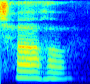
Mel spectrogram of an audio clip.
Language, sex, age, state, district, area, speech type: Odia, female, 45-60, Odisha, Kandhamal, rural, read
